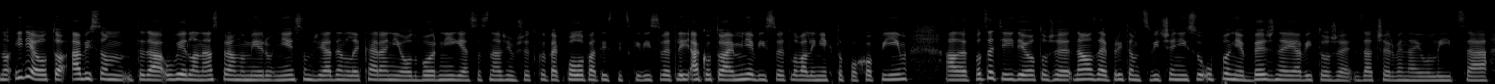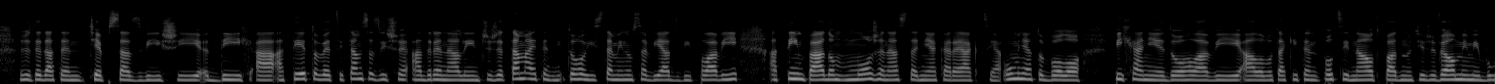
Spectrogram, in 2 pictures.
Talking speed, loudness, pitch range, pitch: 195 wpm, -38 LUFS, 205-225 Hz, 215 Hz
